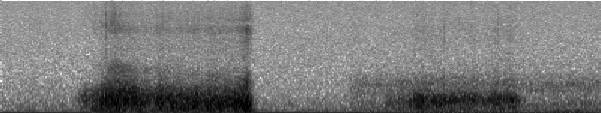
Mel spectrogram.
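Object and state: Nothing is struck.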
